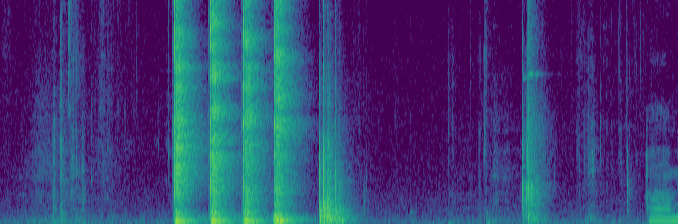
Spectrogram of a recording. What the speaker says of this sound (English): We're gonna punch a hole. And go through all those layers.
